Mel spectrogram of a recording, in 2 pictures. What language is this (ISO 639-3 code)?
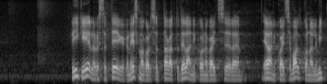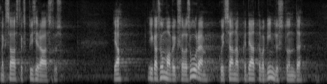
est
